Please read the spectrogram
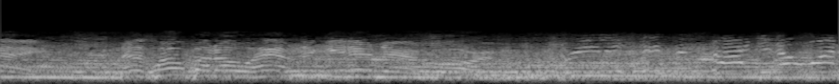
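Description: A man talking over the steady drone of stock car engines running on the track.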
